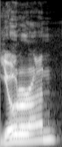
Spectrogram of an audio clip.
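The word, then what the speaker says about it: Jötunn: how is he saying Yoda run I think like that they're not you don't pronounce the J is a fusion rifle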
